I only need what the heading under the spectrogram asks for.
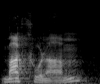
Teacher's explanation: notice that the M on the end is sort of a nasalized A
